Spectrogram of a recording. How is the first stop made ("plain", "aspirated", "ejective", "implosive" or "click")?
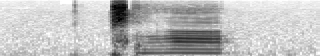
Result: click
